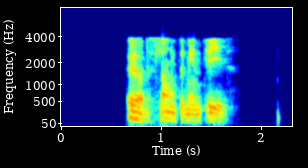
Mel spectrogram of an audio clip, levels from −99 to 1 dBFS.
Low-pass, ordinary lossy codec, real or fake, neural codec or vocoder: 7.2 kHz; AAC, 16 kbps; real; none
